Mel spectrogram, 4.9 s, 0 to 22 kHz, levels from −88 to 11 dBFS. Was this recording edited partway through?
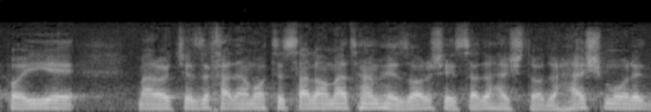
no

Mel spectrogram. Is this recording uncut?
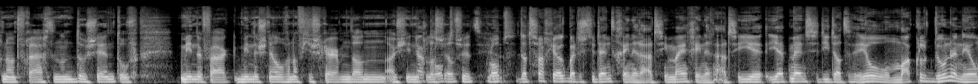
yes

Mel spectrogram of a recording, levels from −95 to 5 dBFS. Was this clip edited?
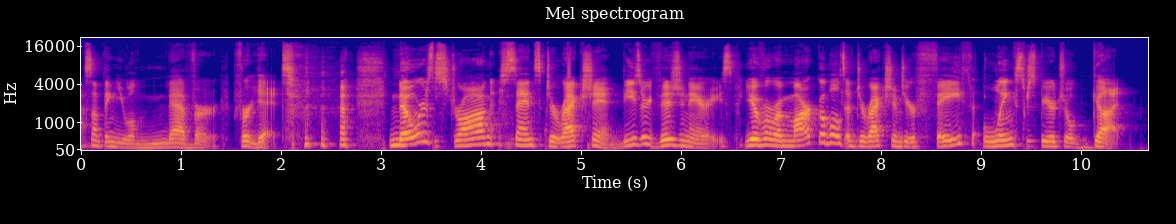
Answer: yes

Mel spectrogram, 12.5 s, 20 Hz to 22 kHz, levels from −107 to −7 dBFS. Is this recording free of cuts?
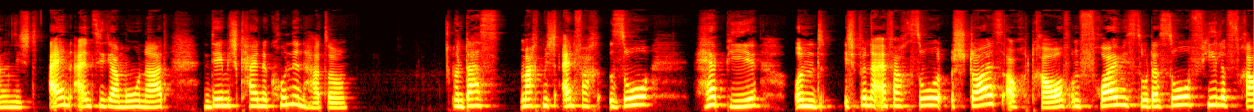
yes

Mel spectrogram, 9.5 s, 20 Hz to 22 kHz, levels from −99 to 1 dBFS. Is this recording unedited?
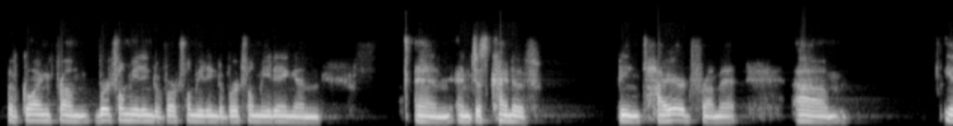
yes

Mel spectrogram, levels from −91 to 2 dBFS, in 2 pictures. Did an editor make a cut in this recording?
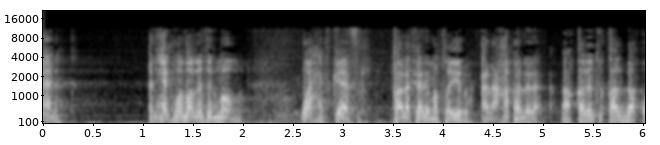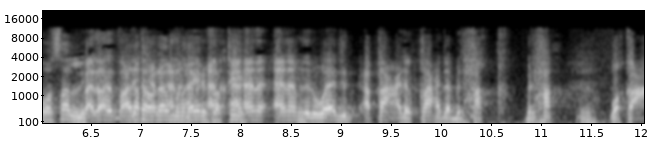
yes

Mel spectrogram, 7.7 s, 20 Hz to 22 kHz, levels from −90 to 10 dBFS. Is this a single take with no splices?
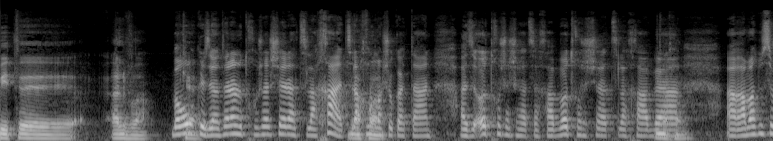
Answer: yes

